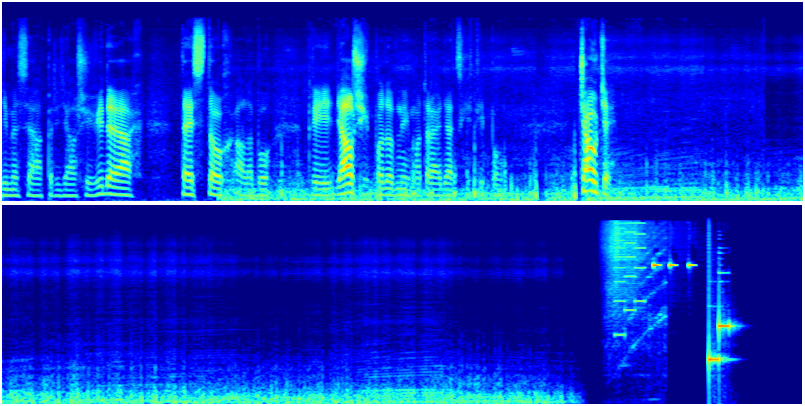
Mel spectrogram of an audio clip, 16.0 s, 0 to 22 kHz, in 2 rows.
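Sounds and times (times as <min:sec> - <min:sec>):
wind noise: 0:02.2 - 0:13.8
motorcycle engine running: 0:03.8 - 0:13.7
electronic jingle with beeps: 0:14.1 - 0:15.4.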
